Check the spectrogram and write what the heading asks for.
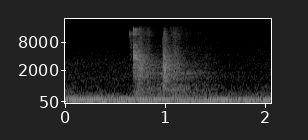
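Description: Quiet room with a faint, brief rustle of paper a little after half a second in, as a spiral-bound booklet is handled.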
